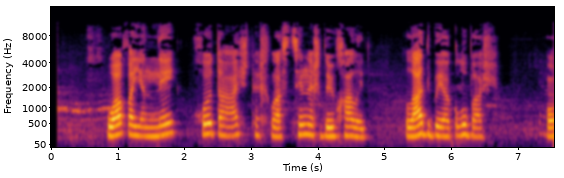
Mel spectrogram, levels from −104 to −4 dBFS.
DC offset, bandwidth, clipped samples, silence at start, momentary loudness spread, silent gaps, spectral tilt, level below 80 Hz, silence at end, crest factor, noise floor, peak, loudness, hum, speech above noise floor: under 0.1%; 11 kHz; under 0.1%; 0.1 s; 17 LU; none; -3.5 dB/octave; -72 dBFS; 0 s; 20 dB; -60 dBFS; -2 dBFS; -22 LUFS; none; 38 dB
